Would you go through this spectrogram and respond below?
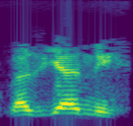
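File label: Speech, Greek, Callsign, Vaziani; DCS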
